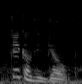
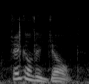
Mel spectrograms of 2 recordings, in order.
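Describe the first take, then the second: No difference in how they are said.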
